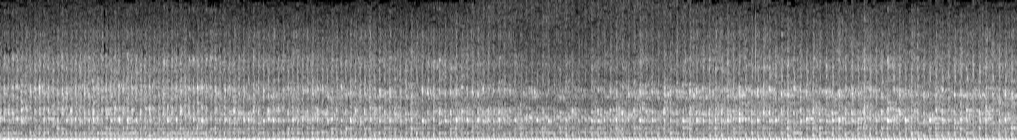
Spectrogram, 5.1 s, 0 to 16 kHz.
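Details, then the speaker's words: 2011 Yamaha T50 outboard after replacing fuel line, bulb, thermostats, spark plugs and low-pressure fuel pump (previously rough, dying): steady deep even drone, no misses or stumbles; not as smooth as hoped but much better. "thought it would run a little smoother changing all that, but sounds a lot better."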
